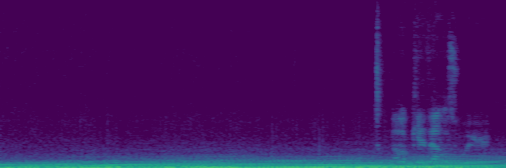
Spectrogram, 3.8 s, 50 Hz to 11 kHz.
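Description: A 2019 Jeep Cherokee with a 3.2 liter V6 accelerates, a loud steady low engine rumble and drone heard from inside the cabin, with someone briefly speaking near the end.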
